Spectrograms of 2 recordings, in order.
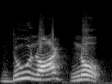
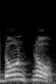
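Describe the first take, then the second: First: All three words are said in full. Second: The first two words are contracted into one.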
